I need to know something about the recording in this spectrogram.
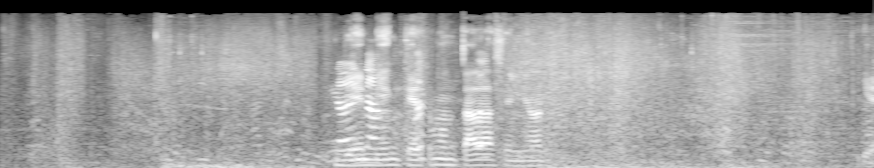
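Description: Magic blasts and weapon hits clash in bursts of noise.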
